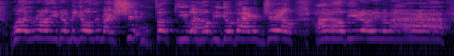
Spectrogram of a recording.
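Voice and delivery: high, loud ranting imitation; acted fury breaking into a wordless yell; mad brother. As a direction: yell it like a sibling losing his temper. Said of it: "Gets all fucking mad".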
